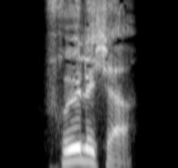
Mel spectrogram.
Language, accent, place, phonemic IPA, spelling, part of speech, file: German, Germany, Berlin, /ˈfʁøːlɪçɐ/, fröhlicher, adjective, De-fröhlicher.ogg
- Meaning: 1. comparative degree of fröhlich 2. inflection of fröhlich: strong/mixed nominative masculine singular 3. inflection of fröhlich: strong genitive/dative feminine singular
